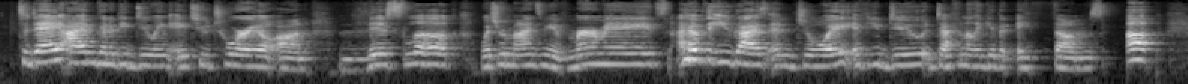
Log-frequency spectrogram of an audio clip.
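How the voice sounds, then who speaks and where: A woman's fairly high voice with ordinary pitch variation, big swings in loudness and hardly any pauses, amid noticeable background noise and audible room echo. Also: moderate pace. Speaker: beauty and lifestyle video maker. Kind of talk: casual video intro.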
